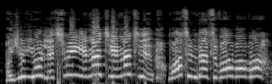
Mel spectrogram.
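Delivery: high, loud panicked calling; alarmed cry. Acted. Father rushing to his daughter-in-law's scream, panicked. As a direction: rush in crying out in alarm.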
